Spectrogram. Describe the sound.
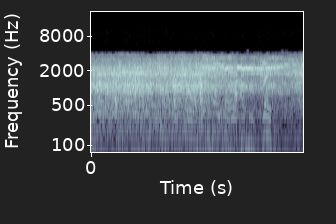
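A passenger train with a dining car rolls along the rails in a steady, unbroken rumble for several seconds, loud, with faint voices blending into the noise.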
